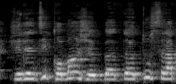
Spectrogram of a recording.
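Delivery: ordinary talk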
